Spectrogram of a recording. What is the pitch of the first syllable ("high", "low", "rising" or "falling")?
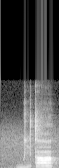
falling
